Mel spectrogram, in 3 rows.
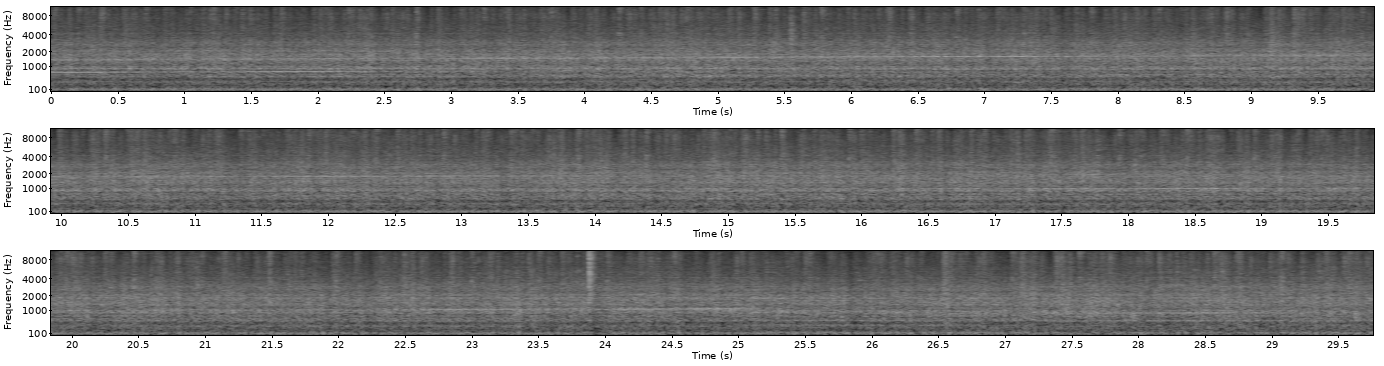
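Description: ER2 electric multiple unit running, heard from the driver's cab: a steady low hum with faint whines that slowly rise in pitch as the train picks up speed. One brief click near the end.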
